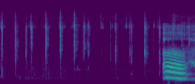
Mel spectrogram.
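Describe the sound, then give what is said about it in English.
Tarot cards are shuffled by hand in a quick, uneven run of crisp, papery clicks and snaps, and a brief voice follows at the end. “The cards. I'm waiting for them. I'm shuffling.”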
